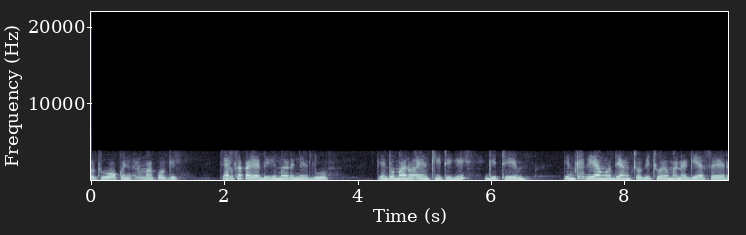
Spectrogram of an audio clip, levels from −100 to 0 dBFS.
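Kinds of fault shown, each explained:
Lost AMR speech frames: the speech briefly smears and fades after "tuo ok" at about 0.56 to 0.83 s, and again at 7.32 to 7.43 s just before "giyang'o dhiang' to". Corrupted frames were discarded and the decoder extended the previous sound at falling gain, a gap of about 60 ms each time.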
